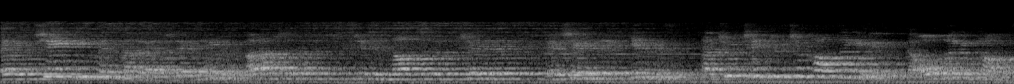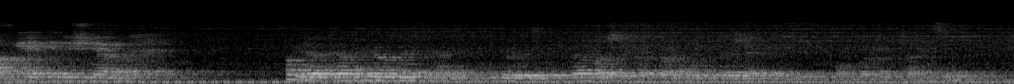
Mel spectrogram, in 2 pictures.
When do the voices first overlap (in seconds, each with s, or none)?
none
